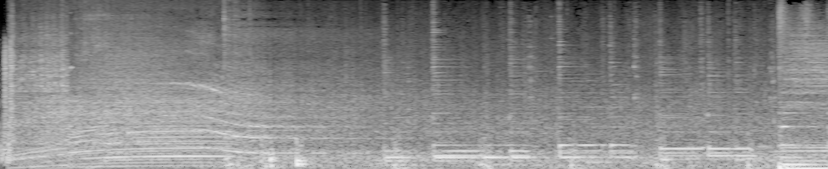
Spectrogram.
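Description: A car engine revs hard and pulls away, tires squealing at the start, then shifts through gears with rising whines as it speeds off, loud with no voices.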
